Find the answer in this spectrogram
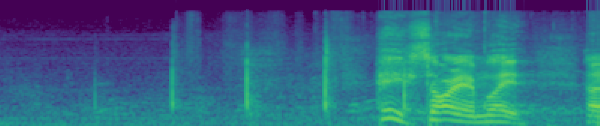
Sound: footsteps tapping

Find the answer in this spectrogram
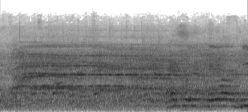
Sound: audience cheering

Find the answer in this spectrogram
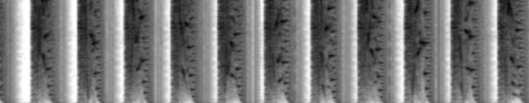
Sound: beeping sounds

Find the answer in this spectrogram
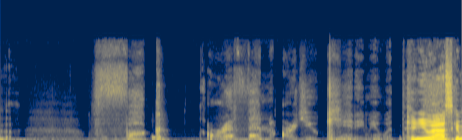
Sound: whispering

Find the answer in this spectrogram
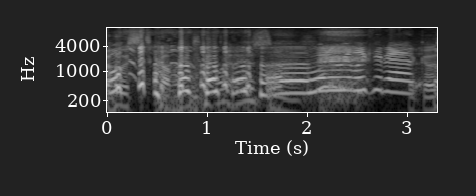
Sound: female laughter

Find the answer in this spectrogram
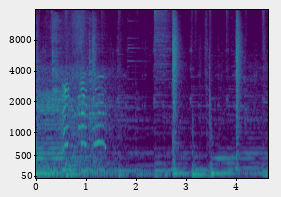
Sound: man shouts

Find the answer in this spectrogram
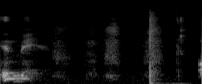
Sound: breathing heavy; pop

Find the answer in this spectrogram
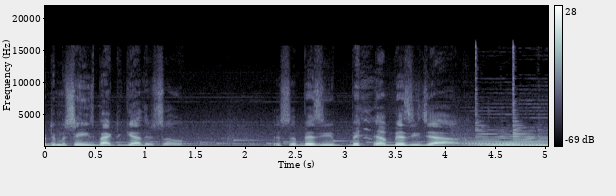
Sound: chuckling; guitar music

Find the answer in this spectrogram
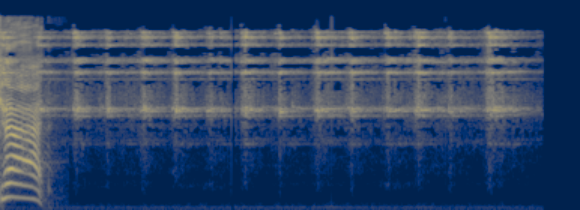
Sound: sleigh bells

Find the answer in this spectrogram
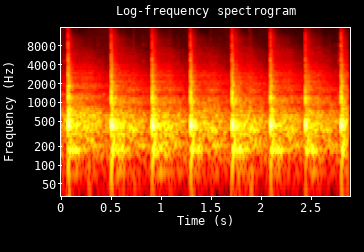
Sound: thuds

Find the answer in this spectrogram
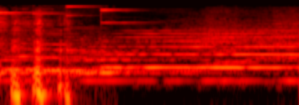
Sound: laugh

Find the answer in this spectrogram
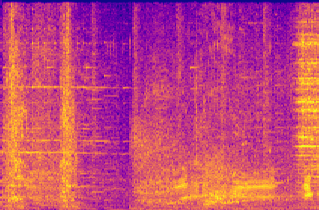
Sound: growling

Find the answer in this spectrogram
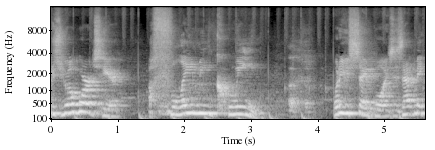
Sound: laughing

